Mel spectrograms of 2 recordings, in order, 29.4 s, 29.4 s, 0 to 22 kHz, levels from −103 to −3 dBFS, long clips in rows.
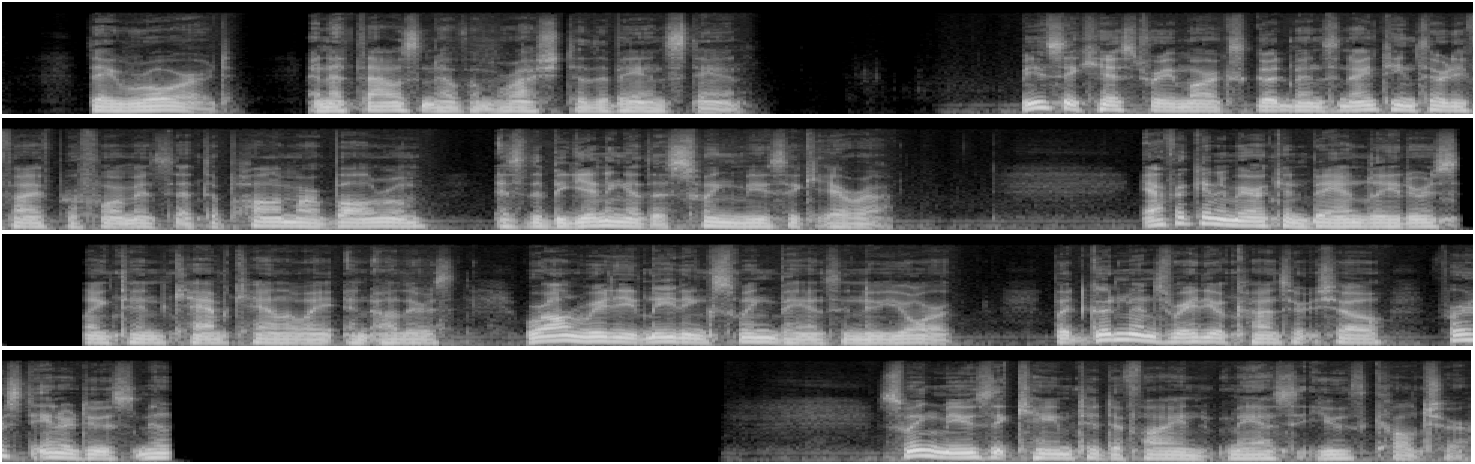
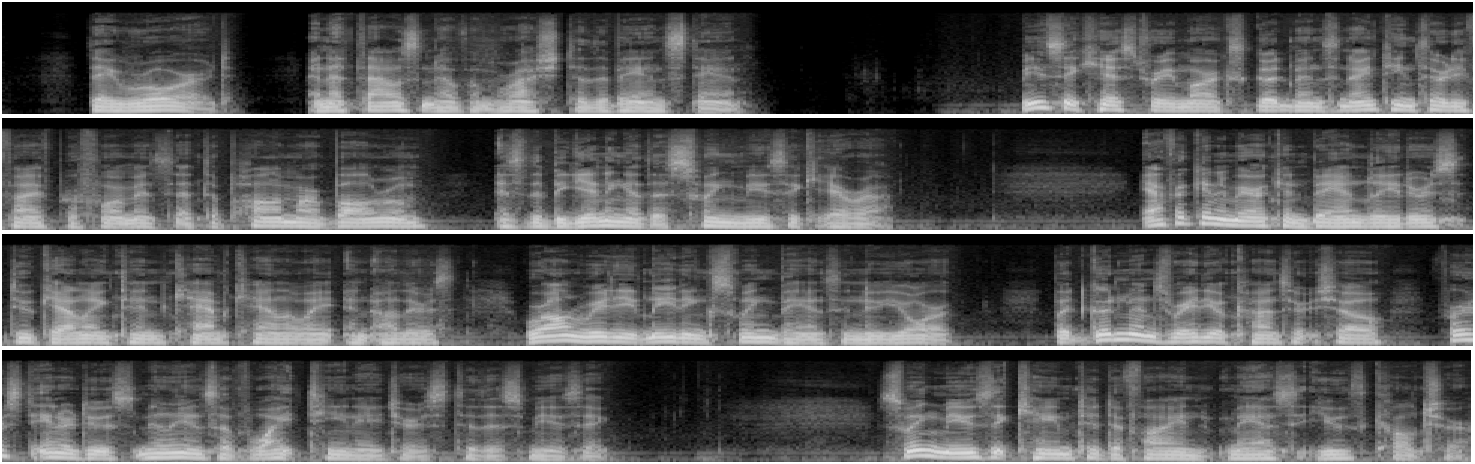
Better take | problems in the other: second | audio cutting out; at 15 s and at 23 s for 2.5 s

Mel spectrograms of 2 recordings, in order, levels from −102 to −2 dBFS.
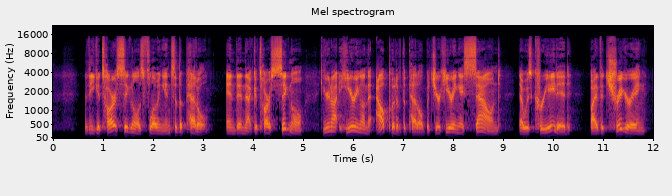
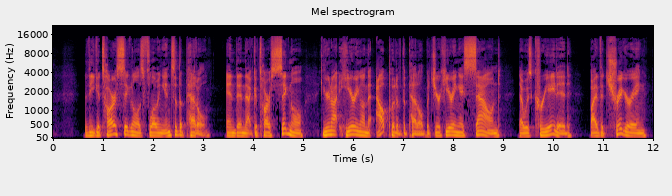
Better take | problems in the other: second | thin; very; fading below 350 Hz

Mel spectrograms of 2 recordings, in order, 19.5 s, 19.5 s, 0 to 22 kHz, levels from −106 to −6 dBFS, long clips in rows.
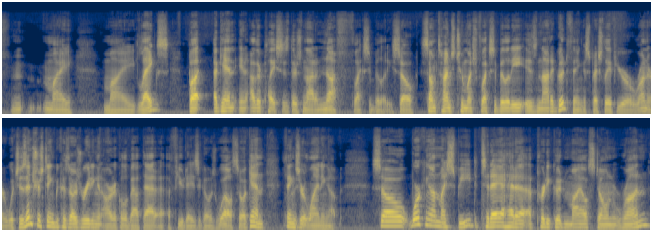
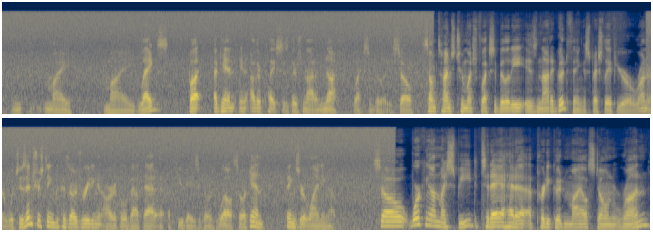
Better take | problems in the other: first | hiss; loud; until 6.5 s and from 9.5 to 16 s; 5 dB below the speech

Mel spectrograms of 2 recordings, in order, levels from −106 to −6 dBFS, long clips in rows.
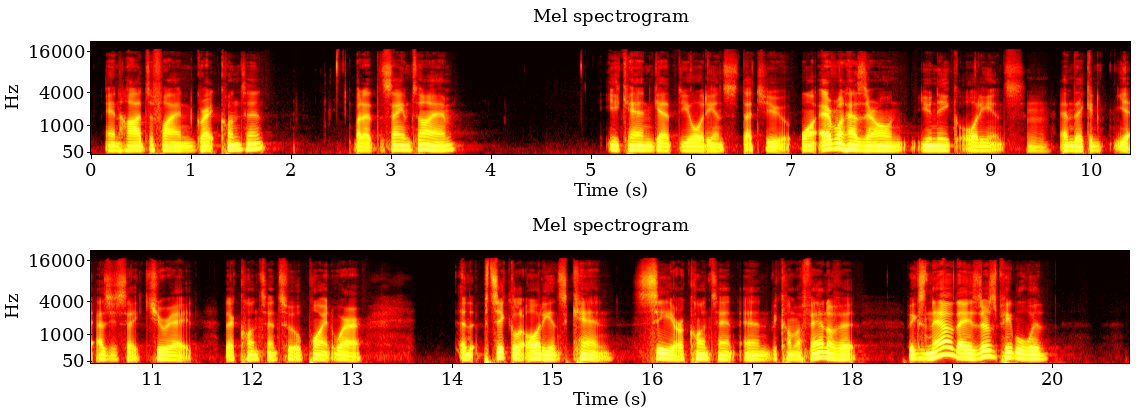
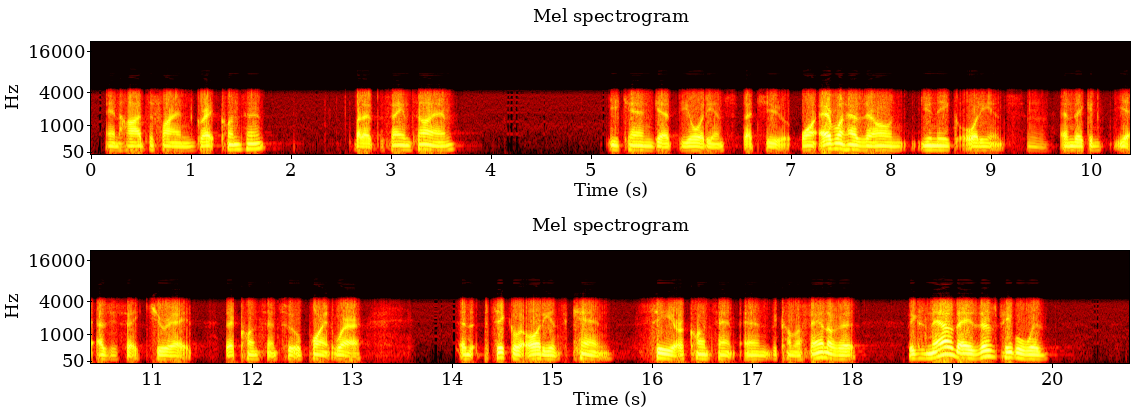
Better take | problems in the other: first | phone-call audio; poor line; nothing above 4 kHz

